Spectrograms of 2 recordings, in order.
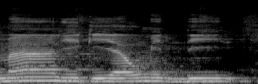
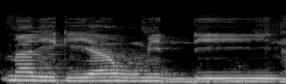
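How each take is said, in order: First: The first vowel of Maliki is drawn out long. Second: The first vowel of Maliki is kept short. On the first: This is the reading of Asim and Kisai. "kiraat kita ni baca yang ada alif ni" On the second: This is the reading of the other five readers. "macam dengan tak ada alif"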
